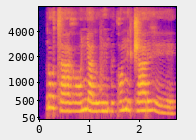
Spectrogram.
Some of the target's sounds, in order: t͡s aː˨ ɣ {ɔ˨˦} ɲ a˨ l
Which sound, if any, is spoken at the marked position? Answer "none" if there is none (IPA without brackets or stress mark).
ɔ˨˦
